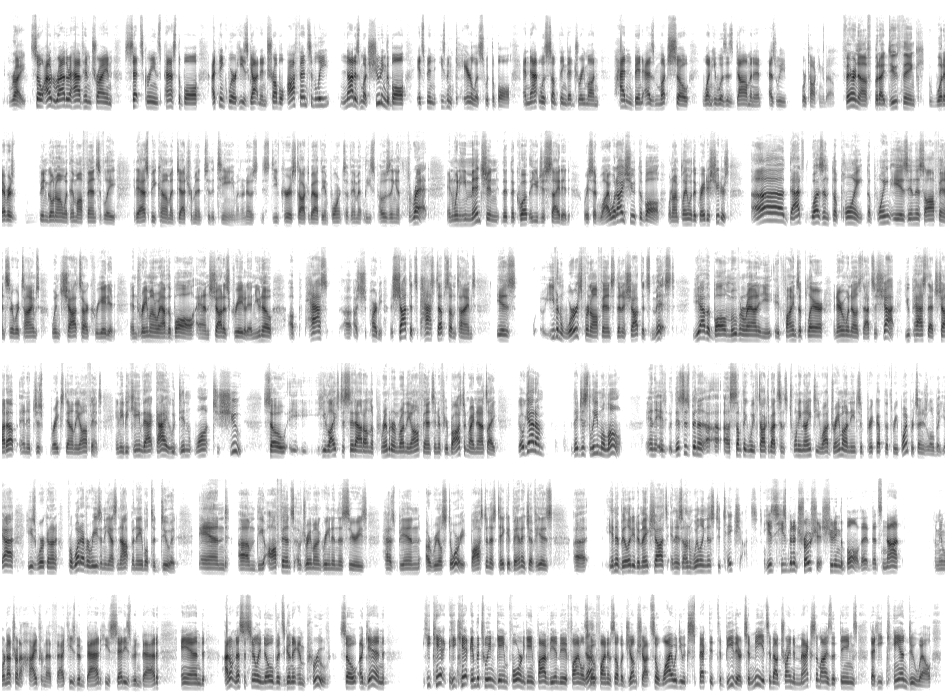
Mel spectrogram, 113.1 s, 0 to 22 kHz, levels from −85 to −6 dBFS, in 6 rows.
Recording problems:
thin; very; fading below 350 Hz

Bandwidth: 14.5 kHz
